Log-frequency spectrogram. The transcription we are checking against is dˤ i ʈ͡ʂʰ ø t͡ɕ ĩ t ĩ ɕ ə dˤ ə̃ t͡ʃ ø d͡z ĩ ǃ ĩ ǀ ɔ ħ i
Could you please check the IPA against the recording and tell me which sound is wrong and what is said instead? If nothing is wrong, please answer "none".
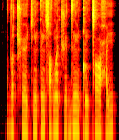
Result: none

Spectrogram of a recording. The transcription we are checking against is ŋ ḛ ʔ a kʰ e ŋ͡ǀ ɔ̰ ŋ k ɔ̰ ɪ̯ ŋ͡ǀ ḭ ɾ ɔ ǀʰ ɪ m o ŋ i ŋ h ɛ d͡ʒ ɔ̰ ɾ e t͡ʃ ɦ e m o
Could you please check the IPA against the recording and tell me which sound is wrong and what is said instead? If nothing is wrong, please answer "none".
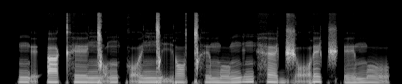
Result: ɦ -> ʔ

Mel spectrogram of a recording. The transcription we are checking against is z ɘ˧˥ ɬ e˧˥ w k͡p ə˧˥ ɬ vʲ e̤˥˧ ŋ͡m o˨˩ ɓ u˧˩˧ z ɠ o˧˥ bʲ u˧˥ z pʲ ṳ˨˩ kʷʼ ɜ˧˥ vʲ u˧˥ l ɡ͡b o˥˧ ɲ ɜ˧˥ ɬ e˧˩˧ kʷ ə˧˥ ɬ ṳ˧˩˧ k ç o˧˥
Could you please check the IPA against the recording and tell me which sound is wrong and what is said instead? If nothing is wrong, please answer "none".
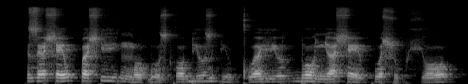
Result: ɠ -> k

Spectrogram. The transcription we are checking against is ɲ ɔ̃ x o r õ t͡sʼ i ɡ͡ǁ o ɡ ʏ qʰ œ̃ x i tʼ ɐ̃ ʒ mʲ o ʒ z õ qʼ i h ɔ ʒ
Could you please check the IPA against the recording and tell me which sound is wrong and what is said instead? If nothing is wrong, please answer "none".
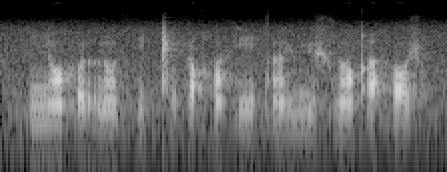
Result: none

